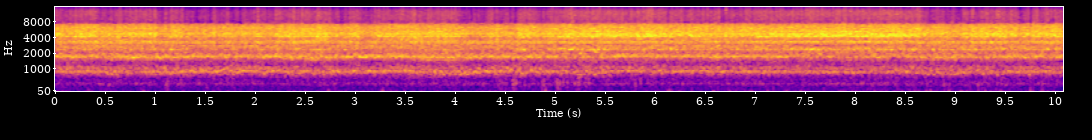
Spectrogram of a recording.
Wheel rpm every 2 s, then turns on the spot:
230, 230, 220, 230, 220.
none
